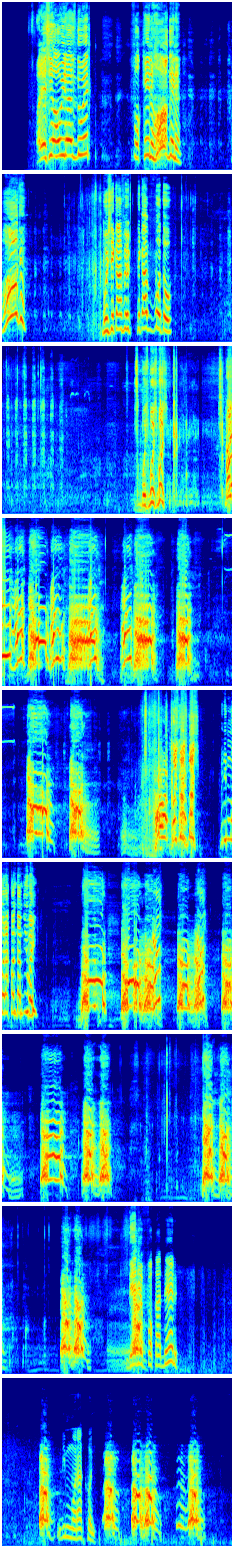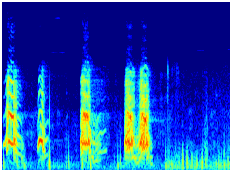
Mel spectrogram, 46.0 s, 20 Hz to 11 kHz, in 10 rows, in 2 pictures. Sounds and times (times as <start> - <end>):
Speech: 0.7 - 1.8, 2.6 - 3.6, 4.6 - 5.2, 6.6 - 8.0, 11.8 - 12.6, 21.6 - 23.8, 34.7 - 35.8, 37.9 - 38.7
Pant: 1.8 - 2.6, 3.6 - 6.3, 8.5 - 11.7, 19.5 - 21.0.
